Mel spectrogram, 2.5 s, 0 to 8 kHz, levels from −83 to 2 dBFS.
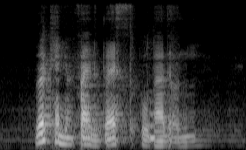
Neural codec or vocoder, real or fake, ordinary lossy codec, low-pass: codec, 16 kHz in and 24 kHz out, 0.6 kbps, FireRedTTS-2 codec; fake; none; 7.2 kHz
